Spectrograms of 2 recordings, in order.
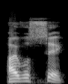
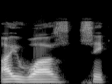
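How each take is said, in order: First: The word was is reduced to a weak form. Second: The word was is said fully and strongly. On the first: The speaker calls it right. "I was sick diyoruz mesela" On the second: The speaker calls it wrong. "I was sick demiyoruz"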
